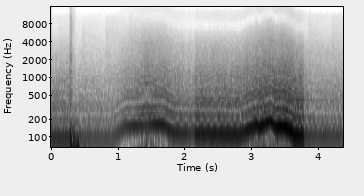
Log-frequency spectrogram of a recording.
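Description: A truck engine revs up and down.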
